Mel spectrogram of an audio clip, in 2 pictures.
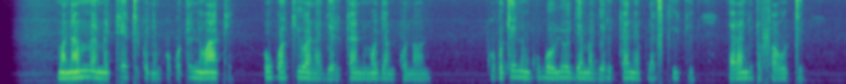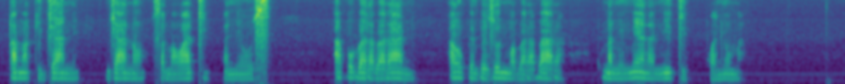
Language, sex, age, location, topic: Swahili, female, 36-49, Nairobi, government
